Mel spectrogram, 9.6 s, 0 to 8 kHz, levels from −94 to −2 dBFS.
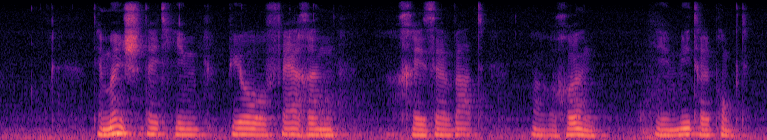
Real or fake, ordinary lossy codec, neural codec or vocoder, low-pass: real; none; none; none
